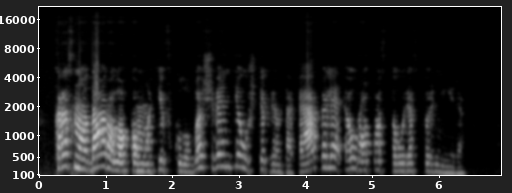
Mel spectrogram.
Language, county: Lithuanian, Kaunas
